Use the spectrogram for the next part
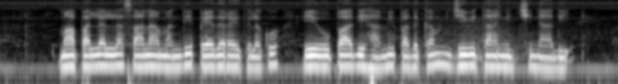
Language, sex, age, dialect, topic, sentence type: Telugu, male, 18-24, Southern, banking, statement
